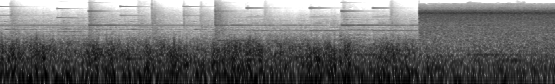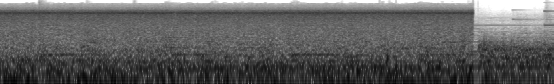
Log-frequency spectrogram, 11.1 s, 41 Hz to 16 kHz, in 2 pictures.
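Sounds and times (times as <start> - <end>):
waterfall rushing: 4.2 - 10.3
faint music: 4.2 - 11.0.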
